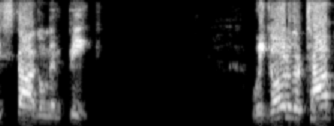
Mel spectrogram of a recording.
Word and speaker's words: Stade Olympique: I found I mean I was pronouncing the first time I was pronouncing study olympique was study Olympic that's how I was doing it until I realized it's supposed to be startled and Beak we go to the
